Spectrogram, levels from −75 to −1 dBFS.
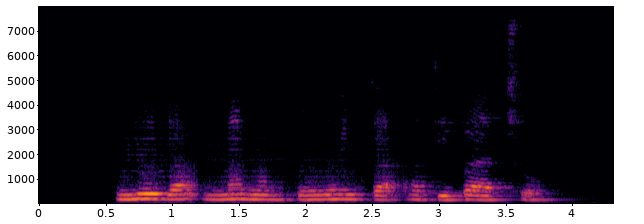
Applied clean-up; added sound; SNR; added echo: neural separator model SepFormer DNS4.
